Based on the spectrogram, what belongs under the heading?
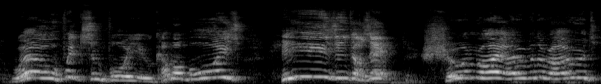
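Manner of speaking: hearty orders to his helpers; sergeant taking charge. A narrator's reading. Sergeant directing the boys.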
